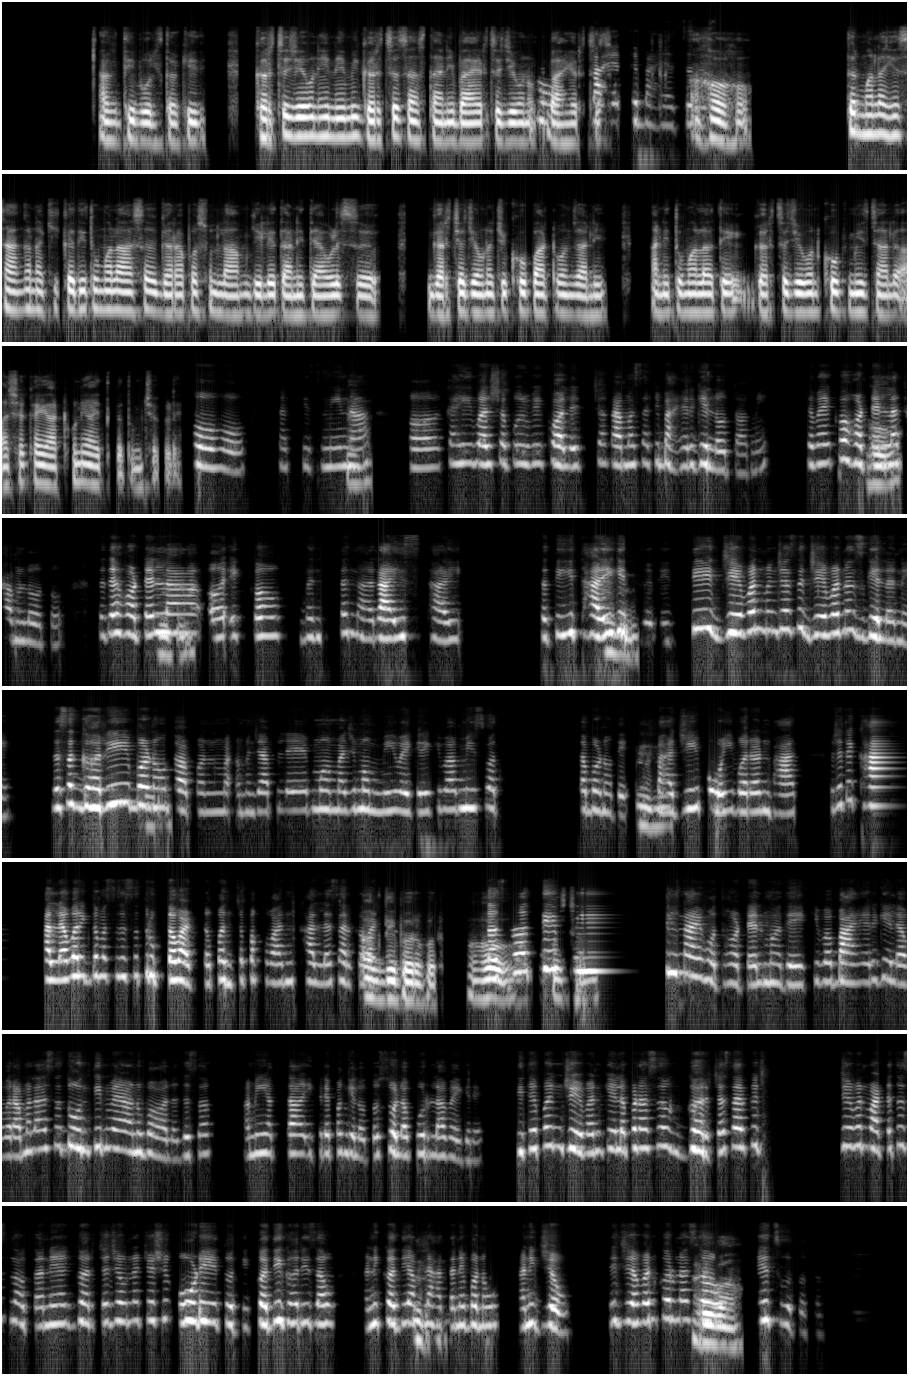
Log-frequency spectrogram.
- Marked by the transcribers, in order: tapping; distorted speech; other background noise; unintelligible speech; static
- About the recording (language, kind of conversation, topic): Marathi, podcast, स्वयंपाकघरातील कोणता पदार्थ तुम्हाला घरासारखं वाटायला लावतो?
